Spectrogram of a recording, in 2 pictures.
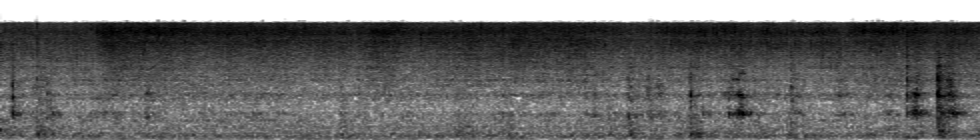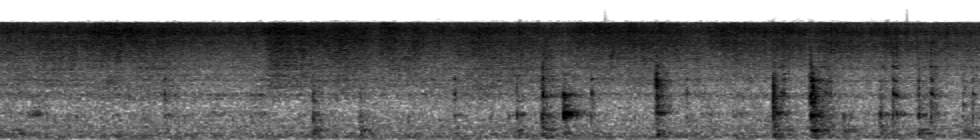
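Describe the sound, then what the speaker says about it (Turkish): Roasted sesame seeds frying in butter in a pan, a continuous close sizzle with repeated scraping stirs throughout. "Kavrulan susamların üzerine bir yemek kaşığı tereyağı veya margarin bırakabilirsiniz"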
